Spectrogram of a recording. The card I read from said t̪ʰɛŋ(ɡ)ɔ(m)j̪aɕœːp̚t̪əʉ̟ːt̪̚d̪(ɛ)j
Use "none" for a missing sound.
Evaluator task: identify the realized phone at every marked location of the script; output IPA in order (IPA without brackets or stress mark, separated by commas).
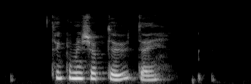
k, m, ɛ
